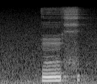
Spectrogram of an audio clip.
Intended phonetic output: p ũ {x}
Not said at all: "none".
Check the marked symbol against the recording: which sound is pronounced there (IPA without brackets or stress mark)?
x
